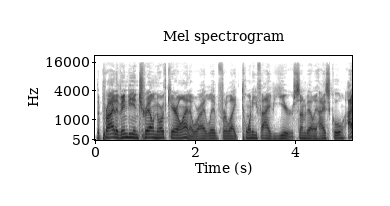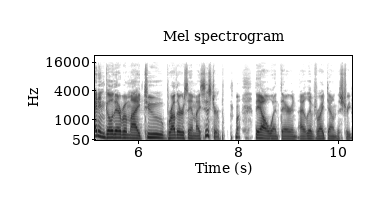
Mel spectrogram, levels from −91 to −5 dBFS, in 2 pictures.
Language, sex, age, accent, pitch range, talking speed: English, male, 30-49, American, 125-150 Hz, 240 wpm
